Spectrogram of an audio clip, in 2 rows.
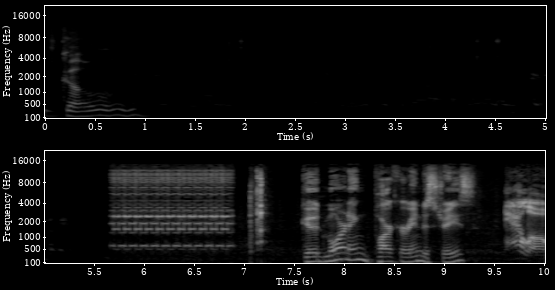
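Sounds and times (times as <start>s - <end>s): electronic telephone ringing: 5.7s - 7.0s.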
